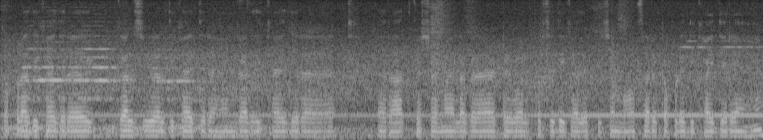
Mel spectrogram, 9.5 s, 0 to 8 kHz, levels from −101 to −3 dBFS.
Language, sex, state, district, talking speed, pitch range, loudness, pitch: Hindi, male, Maharashtra, Dhule, 240 wpm, 95-105 Hz, -34 LUFS, 100 Hz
